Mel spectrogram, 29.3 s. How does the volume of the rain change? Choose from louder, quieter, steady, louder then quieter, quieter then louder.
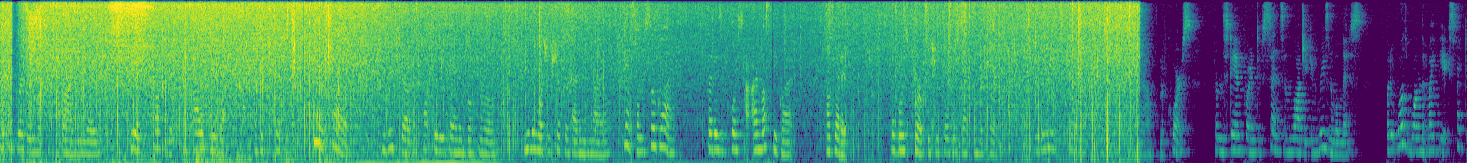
quieter then louder.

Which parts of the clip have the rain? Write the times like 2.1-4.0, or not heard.
0.0-22.9.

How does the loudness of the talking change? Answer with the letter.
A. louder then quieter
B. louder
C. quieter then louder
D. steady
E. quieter
E.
